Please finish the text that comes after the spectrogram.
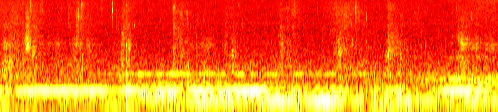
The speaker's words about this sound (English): And I'm walking. head off on the trail. I can still see my car, but not for long. I'm walking at night in the woods.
